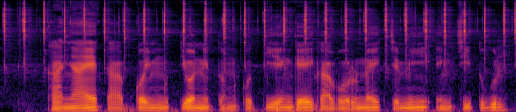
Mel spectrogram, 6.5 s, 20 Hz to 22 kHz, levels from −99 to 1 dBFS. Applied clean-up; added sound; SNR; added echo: none; Bicycle; 7 dB; none.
